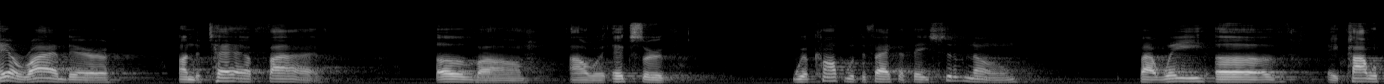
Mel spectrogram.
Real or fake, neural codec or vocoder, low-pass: real; none; 7.2 kHz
